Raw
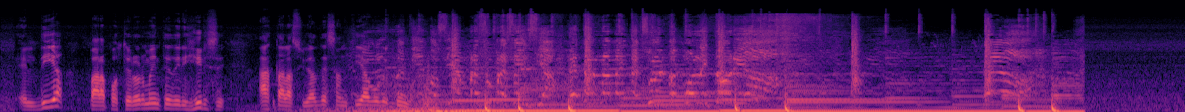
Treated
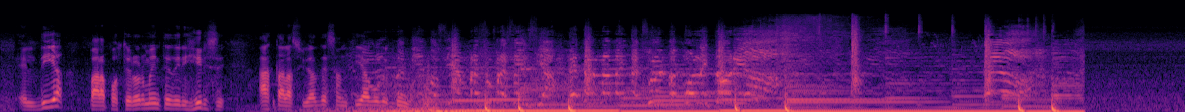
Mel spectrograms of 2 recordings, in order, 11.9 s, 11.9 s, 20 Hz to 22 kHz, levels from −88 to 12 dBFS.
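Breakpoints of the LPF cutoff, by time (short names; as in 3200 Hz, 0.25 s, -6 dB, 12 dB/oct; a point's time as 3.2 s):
2.9 s 4400 Hz
3.74 s 2700 Hz
7.04 s 2700 Hz
7.74 s 4600 Hz
8.24 s 10000 Hz
8.88 s 10000 Hz
9.78 s 5600 Hz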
